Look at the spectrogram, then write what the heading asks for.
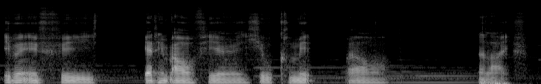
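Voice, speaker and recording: A man's voice: very deep voice, monotone, slow pace, a little mellow. A man giving casual livestream commentary as he plays a game. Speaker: game streamer. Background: faint game music.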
